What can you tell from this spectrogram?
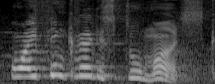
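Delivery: high, slow mother voice; mock mother; imitating a mom. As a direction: gently overrule the kid, drawn out. Mother answers child.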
